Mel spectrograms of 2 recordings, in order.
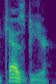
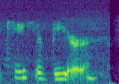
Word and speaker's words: Casbier: right by the way casper that it uh it's actually pronounced like a case of beer that's awesome are you kidding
